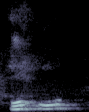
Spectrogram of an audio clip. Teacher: होठों को एक वृत्त का रूप लेकर के ही आप उ का उच्चारण कर सकते हैं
